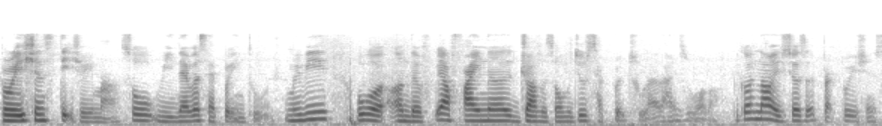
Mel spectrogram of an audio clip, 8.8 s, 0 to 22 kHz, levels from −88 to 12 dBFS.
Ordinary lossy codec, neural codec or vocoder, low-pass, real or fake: MP3, 48 kbps; none; 7.2 kHz; real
